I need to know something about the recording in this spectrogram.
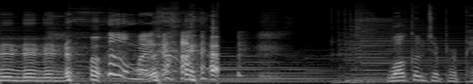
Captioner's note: laughs; laughter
